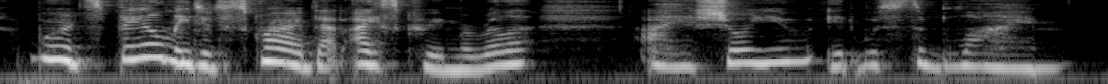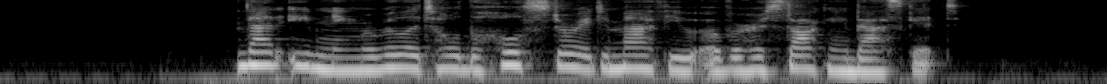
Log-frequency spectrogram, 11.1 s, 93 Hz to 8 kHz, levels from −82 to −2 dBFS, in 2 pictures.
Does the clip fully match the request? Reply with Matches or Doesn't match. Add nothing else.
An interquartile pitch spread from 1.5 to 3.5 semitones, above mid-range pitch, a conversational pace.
Doesn't match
